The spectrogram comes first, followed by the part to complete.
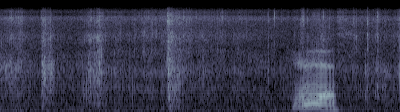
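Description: A few faint ticks or rustles, then about three seconds in a man's short wordless vocal exclamation, an "ooh" or hum that rises and then falls in pitch.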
